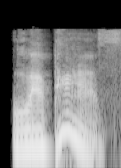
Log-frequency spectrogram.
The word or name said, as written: la paz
